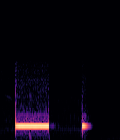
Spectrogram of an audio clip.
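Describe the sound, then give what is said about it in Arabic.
Telephone disconnect tone after a call is cut off: two steady, mid-pitched beeps, the first long and the second short, standing alone against near silence. “طيب واضح لأن الاتصال انقطع.”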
